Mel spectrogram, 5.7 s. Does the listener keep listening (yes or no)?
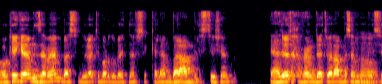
yes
